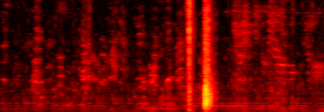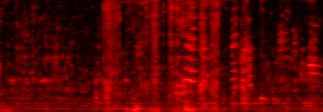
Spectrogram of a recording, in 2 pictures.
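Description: Electric winch power cables being handled: light rustling of the coiled cable and small clicks of its metal terminals against the control box, with two sharp clicks about two seconds in, the second the loudest.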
